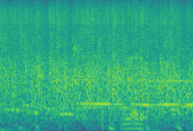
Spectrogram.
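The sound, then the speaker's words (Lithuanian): An audience bursts into loud, continuous applause to welcome a rally-racing guest onto the stage, dense clapping at an even level throughout. “Ponios ir ponai, audringais plojimais pasitikime mūsų Dakaro lenktynių superžvaigždę Benediktą Vanagą.”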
